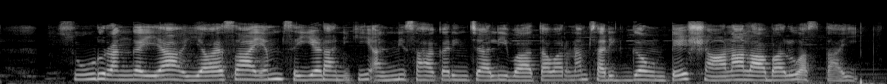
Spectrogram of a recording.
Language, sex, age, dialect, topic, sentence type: Telugu, female, 18-24, Telangana, agriculture, statement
